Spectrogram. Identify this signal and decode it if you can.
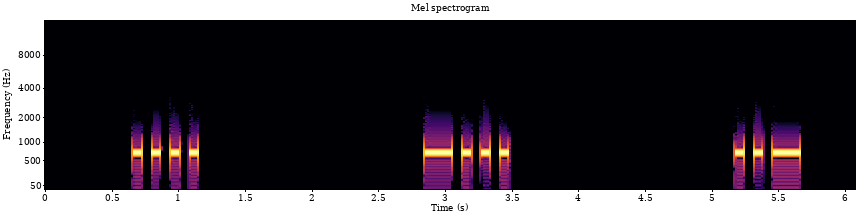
Morse code, heard as a keyed tone, about 17 wpm, spaced as for 5 wpm, 700 Hz. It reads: HBU
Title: USA Call Signs - 6 Characters - 8x Character Spacing - 17wpm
